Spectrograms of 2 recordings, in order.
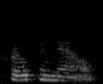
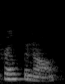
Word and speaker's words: propanal: this word before today, you probably would have pronounced it propanol. But remember, up here, this is propanol. So propanal, we have to make sure that when we pronounce these things, we change that A to a short A.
